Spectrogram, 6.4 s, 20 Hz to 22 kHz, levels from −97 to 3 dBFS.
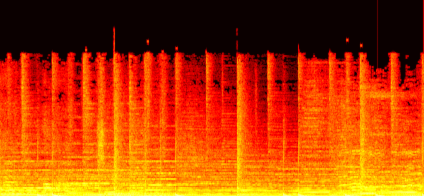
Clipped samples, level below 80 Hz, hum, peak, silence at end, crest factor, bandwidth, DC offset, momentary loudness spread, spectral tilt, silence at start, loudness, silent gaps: under 0.1%; -20 dBFS; none; 0 dBFS; 0 s; 12 dB; 16.5 kHz; under 0.1%; 6 LU; -5 dB/octave; 0 s; -13 LUFS; none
